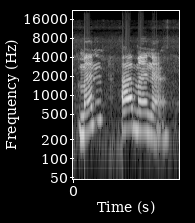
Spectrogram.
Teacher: Jadi cara membacanya jelas, tidak didengungkan. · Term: izhar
